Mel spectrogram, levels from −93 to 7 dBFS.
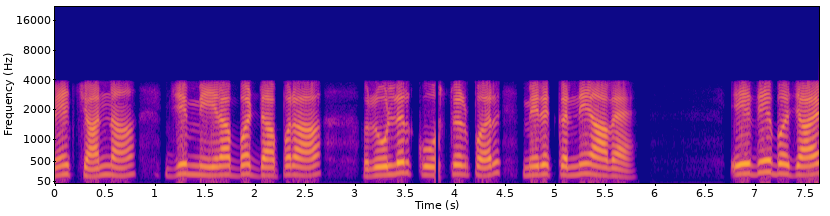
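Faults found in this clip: Packet loss on an ADPCM call, 3.80–3.87 s: hard-edged 40 ms silent hole, about two packets. Unlike a plain dropout, the decoder's predictor and step size desynchronise, so the sound returns slightly distorted, settling within tens of milliseconds. The band-limited, lightly coloured G.726 path fits 32 kbit/s.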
